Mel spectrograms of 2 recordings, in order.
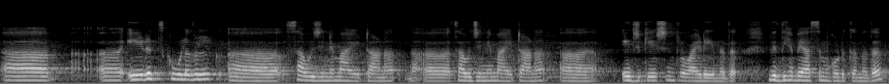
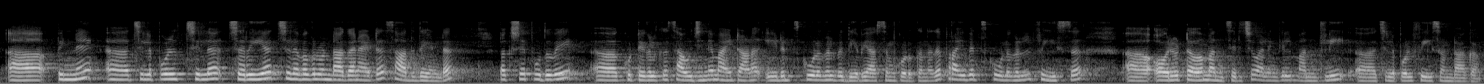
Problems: none marked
